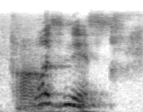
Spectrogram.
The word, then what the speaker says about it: business: Business. Business. Business, someone might say. But bees. It sounds like bees. Bees. Insects. Business. Like a bee.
